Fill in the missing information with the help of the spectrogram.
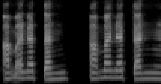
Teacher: یہ جو تا 2 زبر تن ہے اس کو آگے نون پہ تشدید ہونے کی وجہ سے اس نون میں جوڑ دیں گے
